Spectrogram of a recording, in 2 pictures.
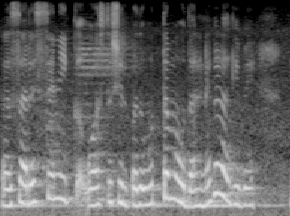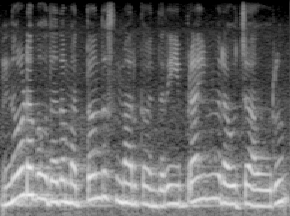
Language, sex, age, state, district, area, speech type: Kannada, female, 18-30, Karnataka, Tumkur, rural, spontaneous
